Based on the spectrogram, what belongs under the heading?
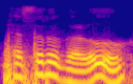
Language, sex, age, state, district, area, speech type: Kannada, male, 45-60, Karnataka, Bidar, urban, spontaneous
